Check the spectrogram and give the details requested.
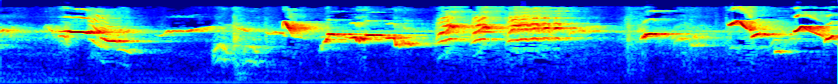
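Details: Lure song of an Oriental magpie-robin meant to set others singing: bright whistles, descending slurs and raspy chattering bursts in quick succession, over a faint low hum.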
